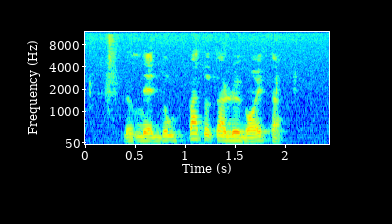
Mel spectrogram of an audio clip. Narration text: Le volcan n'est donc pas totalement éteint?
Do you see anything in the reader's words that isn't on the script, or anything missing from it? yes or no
yes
